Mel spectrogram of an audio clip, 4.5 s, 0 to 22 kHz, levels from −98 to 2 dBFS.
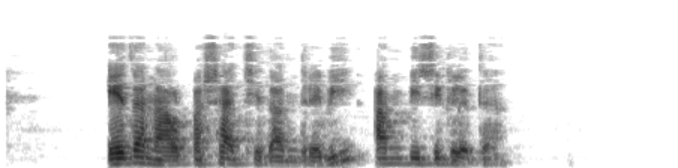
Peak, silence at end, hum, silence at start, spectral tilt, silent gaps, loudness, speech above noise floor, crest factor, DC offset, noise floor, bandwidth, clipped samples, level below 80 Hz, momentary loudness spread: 0 dBFS; 1.2 s; none; 0.7 s; -5.5 dB/octave; none; -20 LUFS; 70 dB; 22 dB; under 0.1%; -90 dBFS; 9.2 kHz; under 0.1%; -64 dBFS; 11 LU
